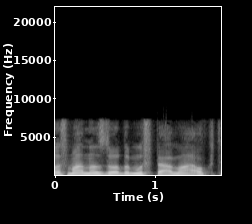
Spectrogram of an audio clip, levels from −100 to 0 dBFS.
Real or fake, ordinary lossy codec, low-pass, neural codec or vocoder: fake; AAC, 64 kbps; 7.2 kHz; codec, 16 kHz, 1 kbps, FunCodec, trained on LibriTTS, 50 frames a second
